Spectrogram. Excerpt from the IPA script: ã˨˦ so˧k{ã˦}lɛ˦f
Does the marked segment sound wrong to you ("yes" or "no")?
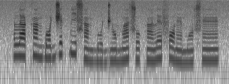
yes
